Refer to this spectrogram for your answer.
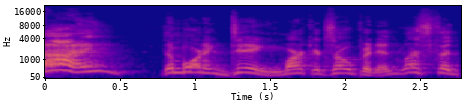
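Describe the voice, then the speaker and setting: A man's put-on character voice, raised and projected, high-pitched with very wide pitch swings. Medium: read story. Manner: arrogant, impatient.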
